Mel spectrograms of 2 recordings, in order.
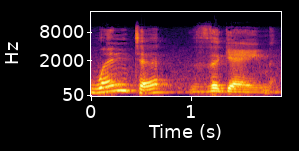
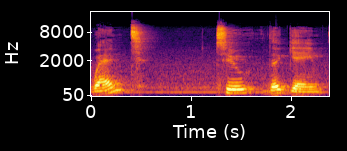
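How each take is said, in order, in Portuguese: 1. Os dois sons de t se fundem em um só. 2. Os dois sons de t são pronunciados separadamente. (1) "Eu vou juntar esses dois" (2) "eu não vou falar went to the game"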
